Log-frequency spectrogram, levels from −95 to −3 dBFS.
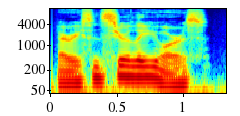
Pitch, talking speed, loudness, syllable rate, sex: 105 Hz, 135 wpm, -16 LUFS, 5.8 syllables/s, male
